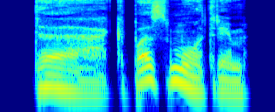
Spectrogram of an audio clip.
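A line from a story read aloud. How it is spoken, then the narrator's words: Muttered. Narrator (Russian): пробормотал Лин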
